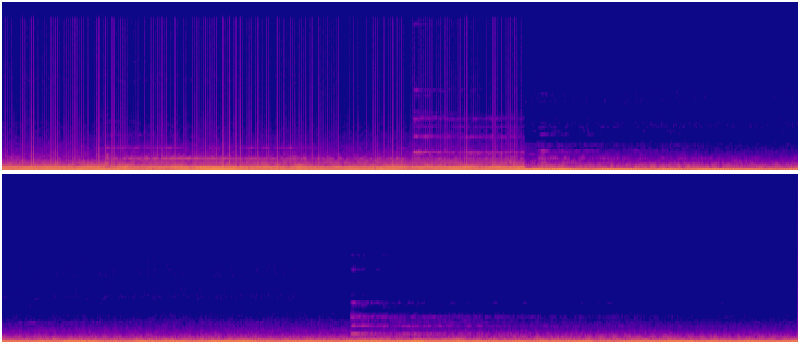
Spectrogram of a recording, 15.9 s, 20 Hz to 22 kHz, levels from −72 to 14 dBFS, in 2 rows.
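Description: From 0.0 to 5.24 s, planar audio read as interleaved: 21.8 ms blocks replay at double speed, an octave high, with a 45.9 Hz buzz showing as vertical spectrogram striping.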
